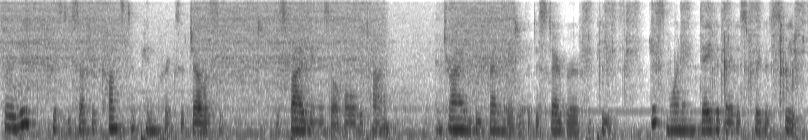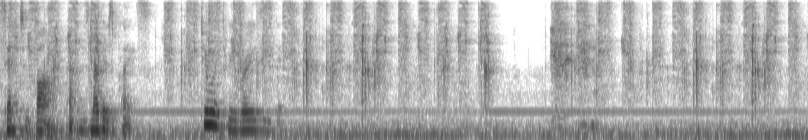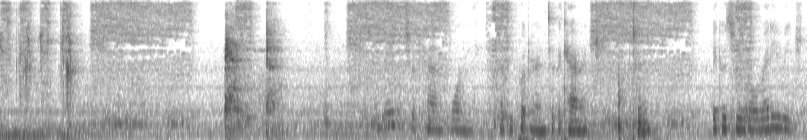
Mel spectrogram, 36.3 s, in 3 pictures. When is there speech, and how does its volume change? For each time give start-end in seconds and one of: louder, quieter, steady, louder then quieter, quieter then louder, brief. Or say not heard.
0.0-16.4 steady
29.9-36.3 louder.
